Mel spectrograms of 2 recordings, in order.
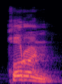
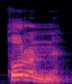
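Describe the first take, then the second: First: The second vowel is short. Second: The second vowel is short.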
